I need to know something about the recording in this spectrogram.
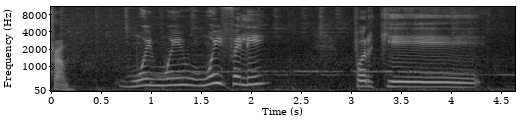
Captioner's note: speaking Spanish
